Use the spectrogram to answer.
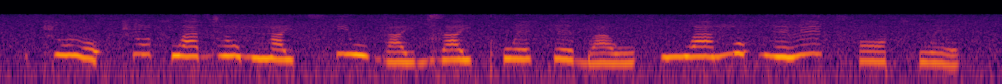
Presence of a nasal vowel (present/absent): present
